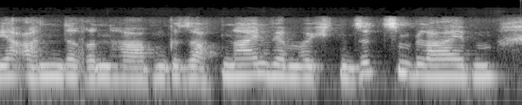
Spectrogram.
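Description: A woman talks at a medium pitch. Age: 70s. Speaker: climate activist. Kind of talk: testimony.

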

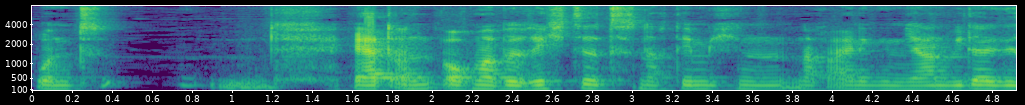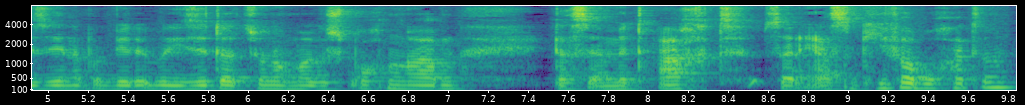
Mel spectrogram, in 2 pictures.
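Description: Fairly quick and fairly even in intonation, a man speaks at a medium pitch. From northern Germany, Schleswig-Holstein. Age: 30s. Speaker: childcare worker. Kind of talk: interview. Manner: halting, many fillers.

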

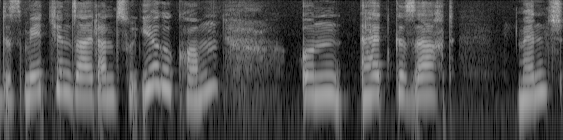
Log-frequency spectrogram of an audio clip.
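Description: With a dry, close sound and no echo, a woman speaks at a moderate pace in a high pitch with ordinary pitch variation. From northern Germany (Buxtehude near Hamburg). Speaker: school administrator and author. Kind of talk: interview.

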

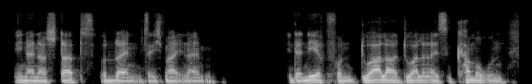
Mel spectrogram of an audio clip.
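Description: A man with a very deep, low pitch talks at a fairly quick pace in a monotone, flat intonation against a quiet background. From Baden-Württemberg, village near Sinsheim. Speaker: IT consultant and social media educator. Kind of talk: casual interview. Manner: halting.

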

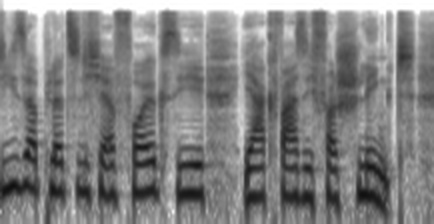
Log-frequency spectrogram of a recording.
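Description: In a dry, close sound with no echo, a woman speaks at medium pitch with fairly even intonation in a plain, everyday voice. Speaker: music editor. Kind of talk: casual chat.

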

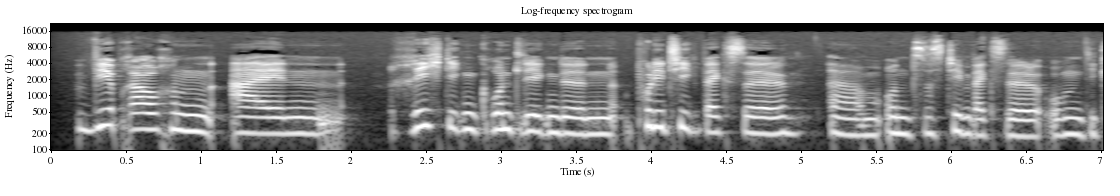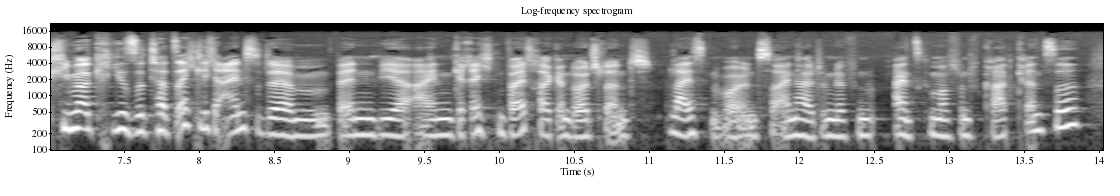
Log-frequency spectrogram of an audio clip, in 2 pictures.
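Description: A woman at a medium pitch and a fairly slow pace, with very even loudness, ordinary pitch variation and noticeable background noise. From Germany, Berlin. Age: 20s. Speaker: climate activist. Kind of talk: interview.

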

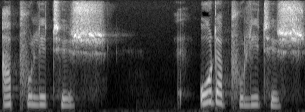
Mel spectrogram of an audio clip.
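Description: The woman's intonation is lively. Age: 40s. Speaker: classical contemporary singer. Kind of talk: interview. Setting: studio. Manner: animated.

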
